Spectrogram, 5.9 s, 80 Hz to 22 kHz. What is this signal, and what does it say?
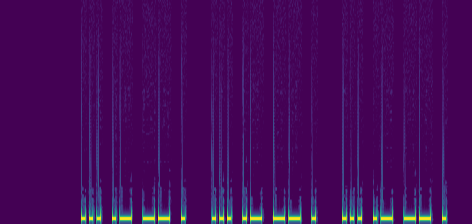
Morse code, heard as a keyed tone, about 25 wpm, 700 Hz. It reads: SAME SAME SAME
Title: Top 500 Words Repeated 25wpm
